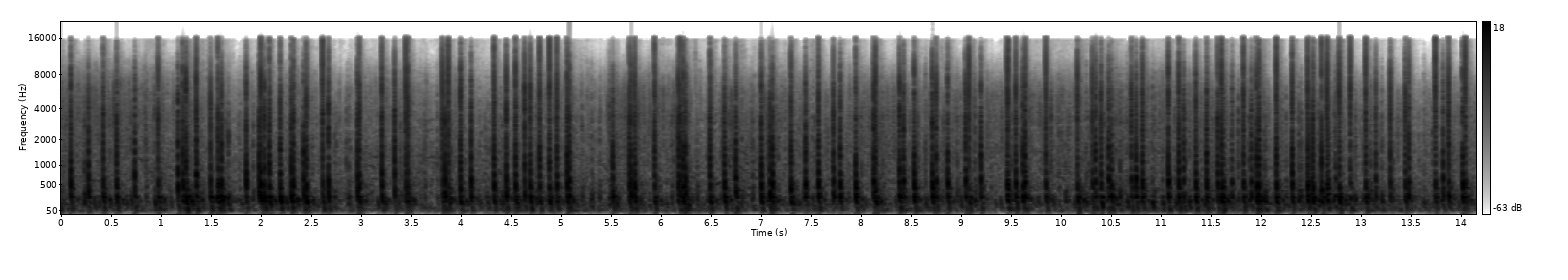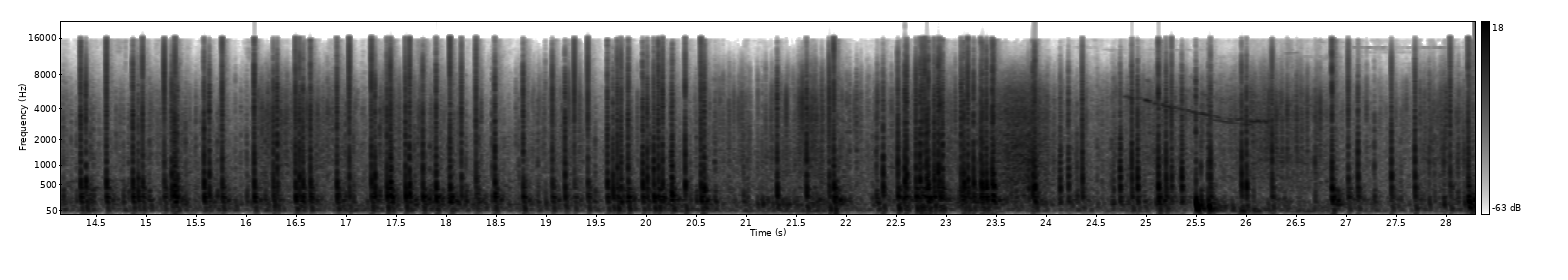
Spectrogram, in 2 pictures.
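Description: Fireworks display: a rapid, unbroken barrage of bangs and crackles from bursting shells and ground-fired fountains, with a few thin falling whistles near the end.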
